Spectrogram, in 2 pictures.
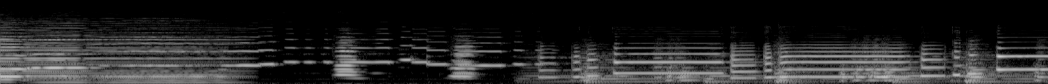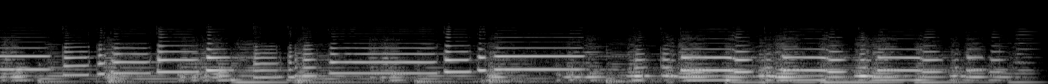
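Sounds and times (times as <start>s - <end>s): small mixed ensemble playing: 0.0s - 2.8s, 4.5s - 20.9s
trumpet held notes: 0.0s - 2.8s, 5.4s - 20.9s.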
